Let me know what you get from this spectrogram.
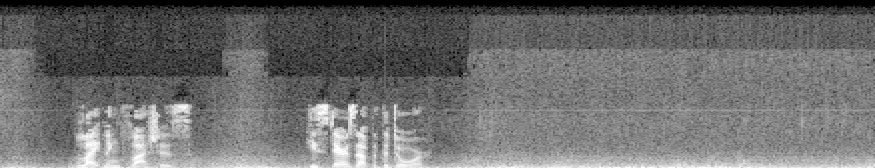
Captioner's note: thunder rumbles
